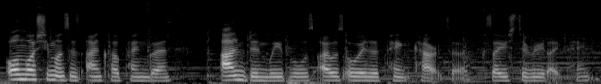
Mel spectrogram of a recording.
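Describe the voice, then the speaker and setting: A woman's voice: lowish voice, little pitch movement, a little fast, faint music behind. A twenty-one-year-old woman from Cambridge chatting casually in an interview. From Cambridge, England.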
